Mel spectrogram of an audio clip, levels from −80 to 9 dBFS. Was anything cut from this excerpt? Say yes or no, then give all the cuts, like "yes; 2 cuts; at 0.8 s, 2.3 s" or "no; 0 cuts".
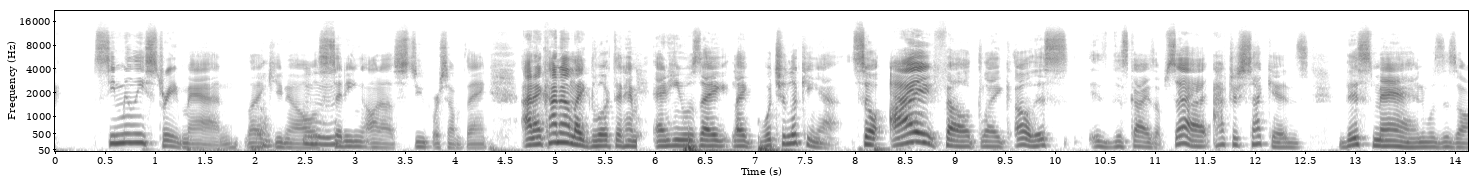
yes; 2 cuts; at 5.8 s, 11.6 s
